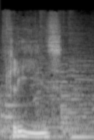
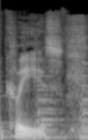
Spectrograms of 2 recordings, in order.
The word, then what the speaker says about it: Cleese: He noted that his name is pronounced to rhyme with cheese rather than fleece. In fact, his surname was originally Cheese, but his father changed it to Cleese.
